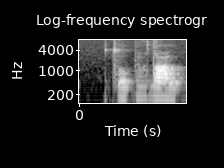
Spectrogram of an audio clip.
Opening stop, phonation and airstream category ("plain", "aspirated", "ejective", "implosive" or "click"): ejective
